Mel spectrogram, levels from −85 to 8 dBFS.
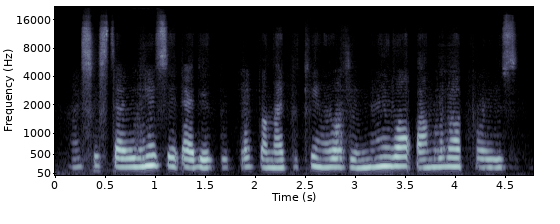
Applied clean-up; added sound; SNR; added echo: neural mask model DeepFilterNet 3.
